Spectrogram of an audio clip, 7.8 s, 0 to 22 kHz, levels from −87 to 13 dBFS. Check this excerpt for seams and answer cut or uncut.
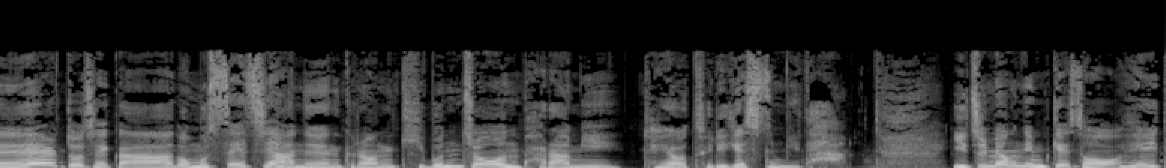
uncut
